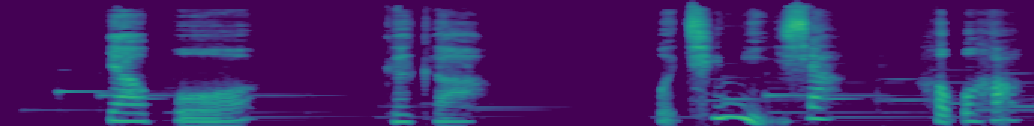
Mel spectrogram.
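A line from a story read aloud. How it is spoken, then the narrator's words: Gentle, soft, suppressed laughter. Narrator (Chinese): 孟婉婉笑声渐渐的抑制住，温柔的轻声问道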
